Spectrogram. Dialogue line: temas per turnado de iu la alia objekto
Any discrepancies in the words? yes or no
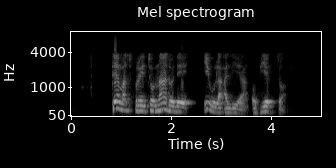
yes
